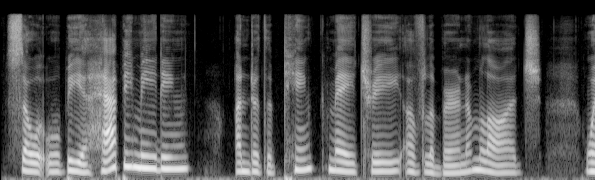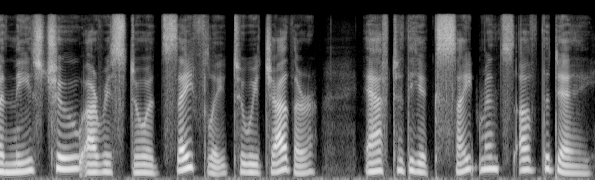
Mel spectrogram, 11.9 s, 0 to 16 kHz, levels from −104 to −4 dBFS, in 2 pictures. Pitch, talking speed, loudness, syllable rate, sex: 185 Hz, 150 wpm, -20 LUFS, 4.5 syllables/s, female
